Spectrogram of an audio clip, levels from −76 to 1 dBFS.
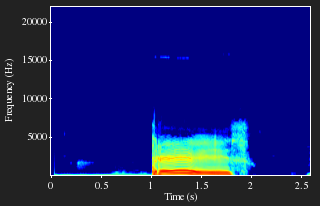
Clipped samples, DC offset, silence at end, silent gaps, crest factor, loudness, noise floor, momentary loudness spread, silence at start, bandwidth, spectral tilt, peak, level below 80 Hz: under 0.1%; under 0.1%; 0.65 s; none; 14 dB; -12 LUFS; -74 dBFS; 9 LU; 1 s; 7.2 kHz; -7 dB/octave; -2 dBFS; -48 dBFS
